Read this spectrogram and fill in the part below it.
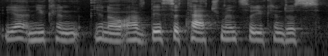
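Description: A woman's voice: lowish voice, level tone, normal speed, mellow. A middle-aged woman chef giving a casual cooking demonstration in a large kitchen classroom, chatty and explanatory with lots of fillers.

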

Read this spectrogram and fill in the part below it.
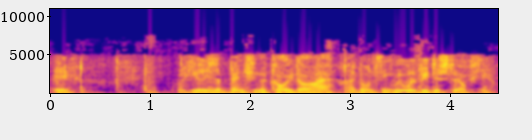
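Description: An actor playing a polite, shrewd Belgian detective with a French accent, speaking precisely and theatrically in a 1940s radio drama. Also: male voice, medium pitch, flat delivery, fairly quick, noisy background, natural voice. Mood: gently firm. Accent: French-accented English. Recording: dull lo-fi vintage radio broadcast.

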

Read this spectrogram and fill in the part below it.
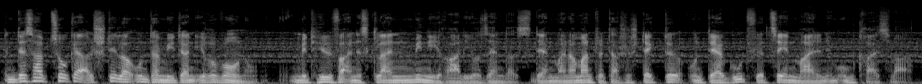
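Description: An actor playing a hard-nosed, dry and insistent insurance detective in a German crime radio play. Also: male voice, deep voice, animated, normal speed, few pauses, faint music behind. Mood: dry narration. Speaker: narrator and lead actor.

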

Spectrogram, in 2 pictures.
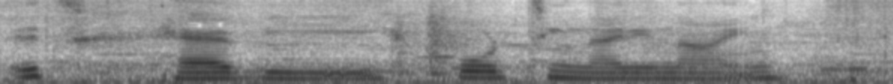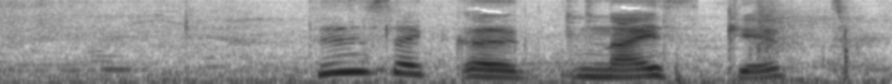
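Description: A young woman chatting casually and excitedly to her phone camera while shopping and then eating out. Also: fairly low pitch, slow pace, over music. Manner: chatty, excited, exclaims over cute things. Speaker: vlogger. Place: busy store and fast-food restaurant. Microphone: handheld phone camera. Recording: noisy public place ambience.

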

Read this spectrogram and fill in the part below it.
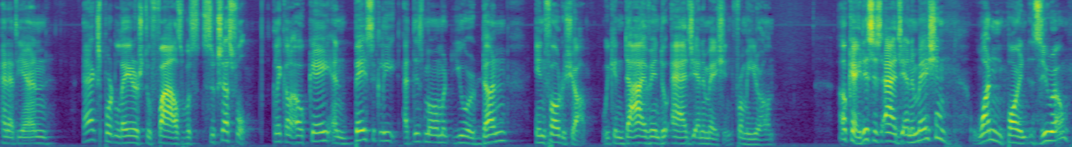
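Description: A Dutch man with a Dutch accent, teaching a screen-recorded software tutorial in a relaxed, chatty way full of ums and uhs, recorded at a computer mic. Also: on the high side, normal speed.

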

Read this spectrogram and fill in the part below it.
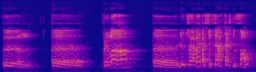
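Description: High, lively-voiced man on a roomy call. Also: slow pace. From Bamenda, Cameroon. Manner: emphatic, repeats himself, hedges with air quotes. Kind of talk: video call discussion. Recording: roomy echo, distant from the mic.

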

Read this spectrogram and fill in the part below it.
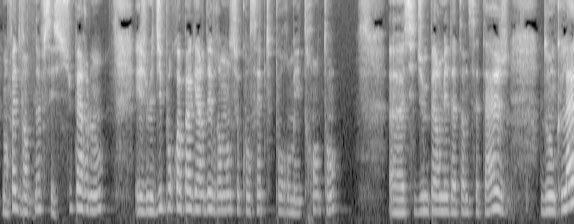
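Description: Chatty young woman talking to camera. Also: mid-range voice. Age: 20s. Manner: chatty, hesitant with many fillers and restarts. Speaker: YouTuber. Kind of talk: casual face-cam chat. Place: small room with bookshelf, seated.

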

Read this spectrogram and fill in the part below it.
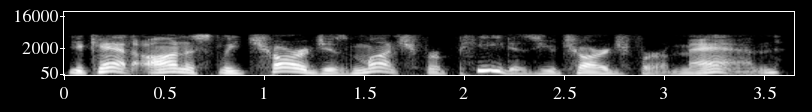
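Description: A man's voice: mid-range voice, sing-song, normal speed, breathy edge, dry recording, highs cut off. A man voicing a stubborn, impatient male customer with a curt, sardonic manner in an audiobook.

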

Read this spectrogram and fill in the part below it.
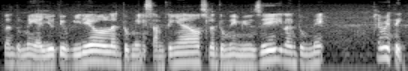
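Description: A man's voice: mid-range voice, fairly quick, darkish tone, lo-fi sound. A young man in his twenties with a Singaporean accent, vlogging to his phone in a cluttered home workshop. He thinks aloud in a self-conscious way. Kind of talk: casual self-filmed vlog. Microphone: phone camera with clip mic.

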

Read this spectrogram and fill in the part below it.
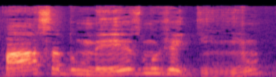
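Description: A man's voice: high-pitched, big pitch swings, slow, bright, forceful tone, a little hiss or hum. A man with a Northeastern Brazilian accent giving a casual, informal hands-on tutorial as a fishing channel host. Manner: informal, fond of diminutives.

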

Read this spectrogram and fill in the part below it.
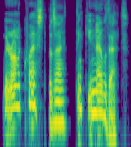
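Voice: mid-range voice, huge pitch swings, normal speed, creaky, fairly bright tone, pitched above the performer's own voice, full character voice. A man voicing an earnest, decisive woman who leads a band of questing companions in a storybook, polite and direct. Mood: hopeful.

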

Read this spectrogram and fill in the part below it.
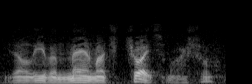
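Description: A man's voice: sits low, lively intonation, normal speed, gravelly, exaggerated voice. A menacing hired gunman. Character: menacing hired gunman, grown man, reckless. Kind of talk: 1950s radio drama acting. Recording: dull old radio recording.

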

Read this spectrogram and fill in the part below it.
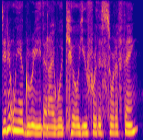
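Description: A woman's voice: deep voice, a little fast, slight background noise, lightly acted. An actress playing a composed, resolute young woman in a video game, blunt, formal and matter-of-fact. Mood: blunt, calm. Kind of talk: English game voice acting.

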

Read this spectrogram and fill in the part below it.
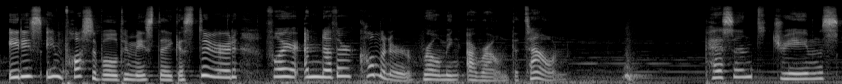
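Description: High-voiced woman narrating a game showcase. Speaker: video host, game mod reviewer. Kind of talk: upbeat scripted narration.

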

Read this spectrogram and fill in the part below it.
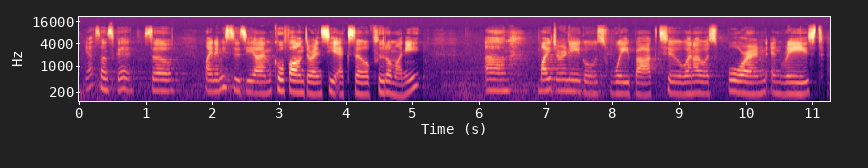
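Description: A young woman from Korea tells her story animatedly, laughing as she goes, her handheld mic picking up a long room reverb. Faint background noise sits under her mid-pitched voice. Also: flat delivery, unhurried. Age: young adult. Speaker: startup co-founder on a panel. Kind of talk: storytelling on a stage panel. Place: large lecture room with an audience. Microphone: handheld microphone.

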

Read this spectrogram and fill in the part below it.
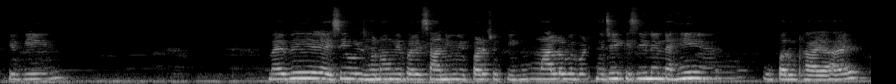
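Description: Weary, high-voiced woman vlogger. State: unwell with a chill, tired, slightly breathless. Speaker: small family vlogger. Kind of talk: casual chat to viewers. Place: at home, alone. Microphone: handheld phone. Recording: clearly noisy handheld phone recording.

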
